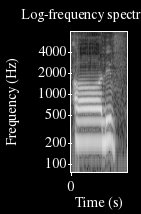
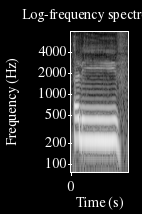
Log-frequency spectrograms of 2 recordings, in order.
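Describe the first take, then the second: First: The first vowel is drawn out long. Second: The second vowel is drawn out long. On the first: "यानी या तो हमज़ा को खींच देंगे, आलिफ़ कर देंगे" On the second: "या फिर कर देंगे अलीफ़, लाम को खींच देंगे"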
